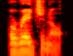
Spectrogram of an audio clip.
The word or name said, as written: original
